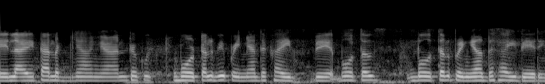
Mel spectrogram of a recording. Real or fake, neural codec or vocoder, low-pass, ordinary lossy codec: fake; codec, 16 kHz, 2 kbps, X-Codec, HuBERT features, trained on balanced general audio; 5.4 kHz; none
